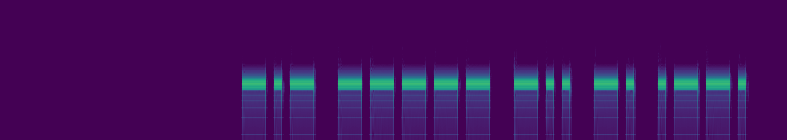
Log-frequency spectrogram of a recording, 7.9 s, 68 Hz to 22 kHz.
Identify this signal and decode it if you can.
Morse code, heard as a keyed tone, about 15 wpm, 700 Hz. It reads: K0DNP
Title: USA Call Signs - 5 Characters - Repeated 2x - 15wpm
